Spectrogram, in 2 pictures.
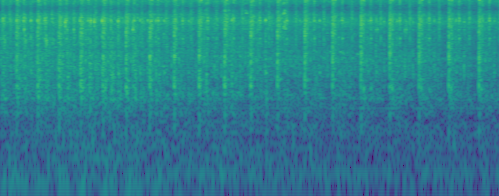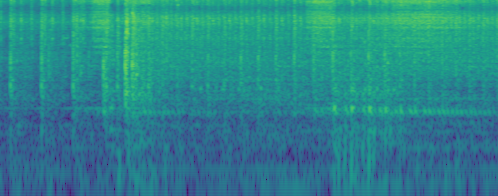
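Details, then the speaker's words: Three-cylinder petrol car with two of three cylinders disconnected, running on one cylinder: slow lumpy idle with uneven chuffs about three a second and increased vibration, demonstrating multiple-cylinder misfire. "എന്നാൽ സിലിണ്ടറിൻ്റെ എണ്ണം കുറയുമ്പോൾ നമ്മുടെ വാഹനത്തിൻ്റെ vibration കൂടുകയും ചെയ്യും,"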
